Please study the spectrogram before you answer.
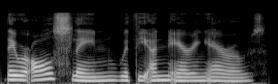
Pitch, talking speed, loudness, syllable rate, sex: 185 Hz, 175 wpm, -17 LUFS, 4.7 syllables/s, female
